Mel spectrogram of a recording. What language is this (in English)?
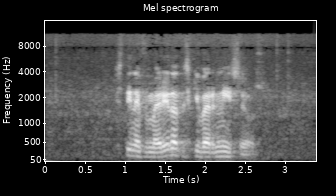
Greek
